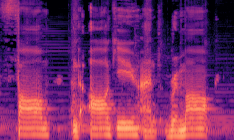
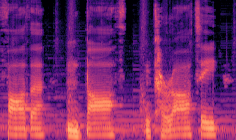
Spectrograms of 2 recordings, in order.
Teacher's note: This is a long vowel sound. Technically, it's called the open back unrounded vowel. So we make this sound by opening our mouths, dropping the jaw down a little bit, and keeping the back of the tongue down.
